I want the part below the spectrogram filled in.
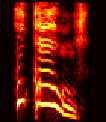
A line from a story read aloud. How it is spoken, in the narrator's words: it piped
